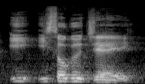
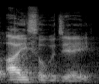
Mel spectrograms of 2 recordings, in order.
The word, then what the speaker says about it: ISOG-J: other and enlighten users it's pronunciation is e is over J not not the ISO J because this this pronunciation is double meaning in Japan go to her each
